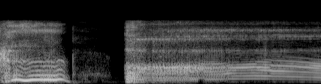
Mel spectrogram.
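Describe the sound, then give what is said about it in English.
Two loud, honking nose blows, the first short and the second drawn out, each with a buzzy, trumpet-like tone that slowly fades. There is no talking. “Well, we all know you're blowing your nose.”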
